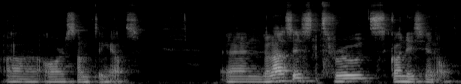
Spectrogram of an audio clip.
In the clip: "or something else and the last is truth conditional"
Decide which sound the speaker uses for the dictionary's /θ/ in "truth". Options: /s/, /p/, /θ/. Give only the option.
/s/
